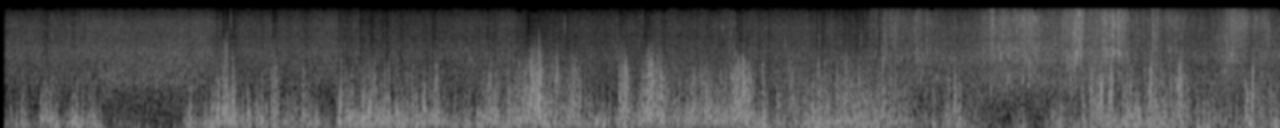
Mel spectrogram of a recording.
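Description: Gusty tropical-storm wind buffeting the camera microphone, a rumbling noise that rises and falls with the gusts.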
